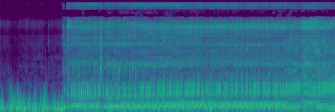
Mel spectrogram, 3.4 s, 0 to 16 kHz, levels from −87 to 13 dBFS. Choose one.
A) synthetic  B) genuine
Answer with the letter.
B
